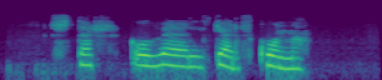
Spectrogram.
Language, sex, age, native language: Icelandic, male, 9, Icelandic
